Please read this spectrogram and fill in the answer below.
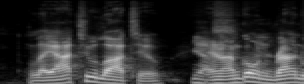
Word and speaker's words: Laiatu Latu: How is it pronounced? Laiatu Latu.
